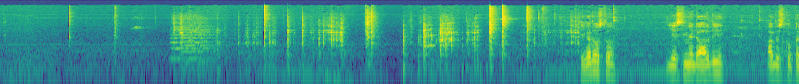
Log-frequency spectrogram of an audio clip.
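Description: Small metal parts click and clatter as a tool is handled up close.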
